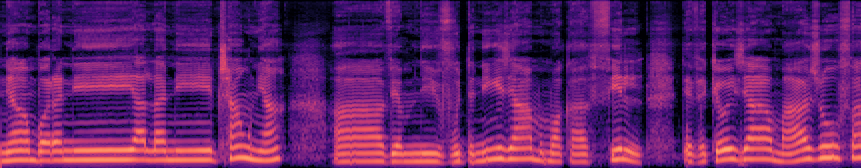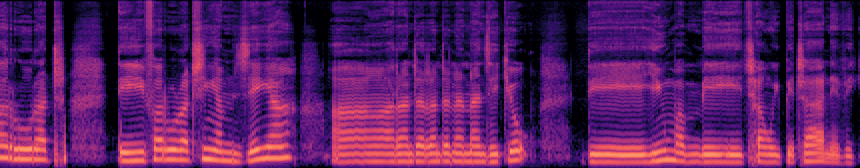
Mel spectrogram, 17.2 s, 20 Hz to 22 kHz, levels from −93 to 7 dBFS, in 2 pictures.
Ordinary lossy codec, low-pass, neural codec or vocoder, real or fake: none; none; vocoder, 44.1 kHz, 128 mel bands every 256 samples, BigVGAN v2; fake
